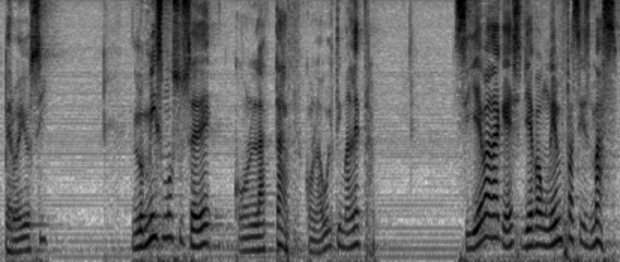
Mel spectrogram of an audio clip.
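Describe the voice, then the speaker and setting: A man lecturing a church class at an unhurried pace, explaining each point patiently and putting questions to the room. His voice carries a long hall reverb over a faint background hum. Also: a little high, big pitch swings, darkish tone. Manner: patient, explains step by step and quizzes the audience. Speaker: Bible class teacher.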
